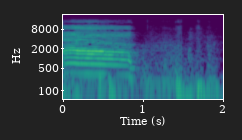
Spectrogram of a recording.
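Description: Cat meowing once: a single clear call under a second long that drops in pitch at its end.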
